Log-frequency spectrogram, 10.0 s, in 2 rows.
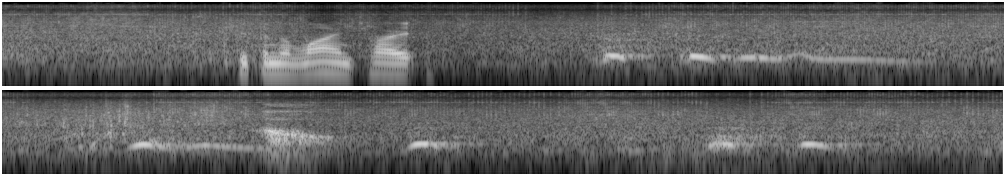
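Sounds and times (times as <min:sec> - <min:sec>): low hooting bird calls: 0:03.0 - 0:04.7, 0:05.5 - 0:07.5, 0:08.5 - 0:09.4.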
